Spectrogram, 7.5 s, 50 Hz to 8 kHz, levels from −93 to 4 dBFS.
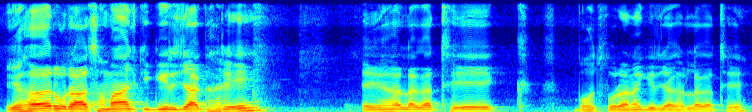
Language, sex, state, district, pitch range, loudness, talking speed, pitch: Chhattisgarhi, male, Chhattisgarh, Jashpur, 125-150 Hz, -19 LUFS, 150 wpm, 140 Hz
